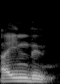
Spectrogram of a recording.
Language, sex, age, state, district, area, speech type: Tamil, male, 18-30, Tamil Nadu, Thoothukudi, rural, read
